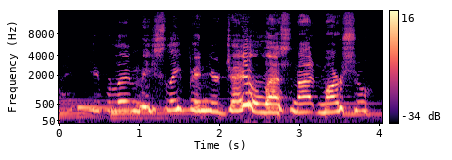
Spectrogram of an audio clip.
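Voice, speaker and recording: A woman acting a simple, gentle drifter man and former soldier in a Western radio play, with naive, folksy American speech. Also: high voice, steady tone, unhurried, music in the background. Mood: meek, aimless. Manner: naive, plain-spoken, folksy rural speech.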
